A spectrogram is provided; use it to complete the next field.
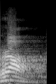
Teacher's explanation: रा कहते समय देखिए जिह्वा का अगला भाग थोड़ा मुड़ करके कंपन करता, वाइब्रेशन करता है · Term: प्रकंपित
